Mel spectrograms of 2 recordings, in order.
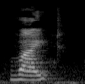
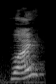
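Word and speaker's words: white: অর্থাৎ right, হোয়াইট, right যখন লিখছি ডাব্লিউ এর উচ্চারণ হচ্ছে না, বিকজ আর আছে। হোয়াইট যখন লিখছি এইচ আছে, তো ডাব্লিউ এর উচ্চারণ হচ্ছে না।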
